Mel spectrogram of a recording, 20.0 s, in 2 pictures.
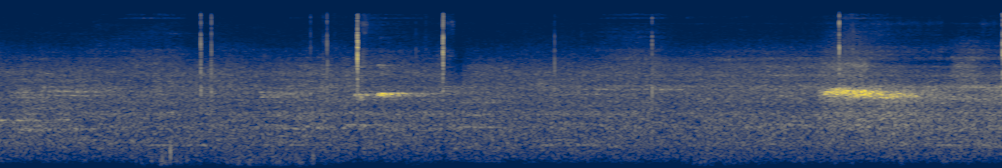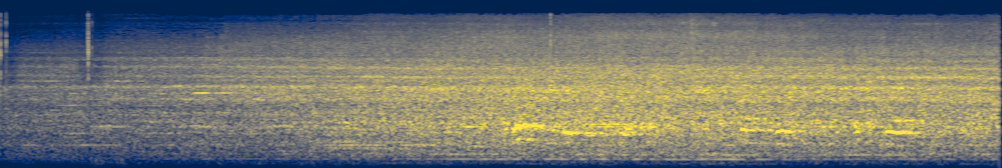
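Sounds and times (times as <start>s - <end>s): electric train passing: 0.6s - 20.0s.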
